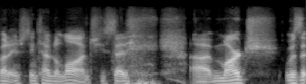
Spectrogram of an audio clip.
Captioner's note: laughs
